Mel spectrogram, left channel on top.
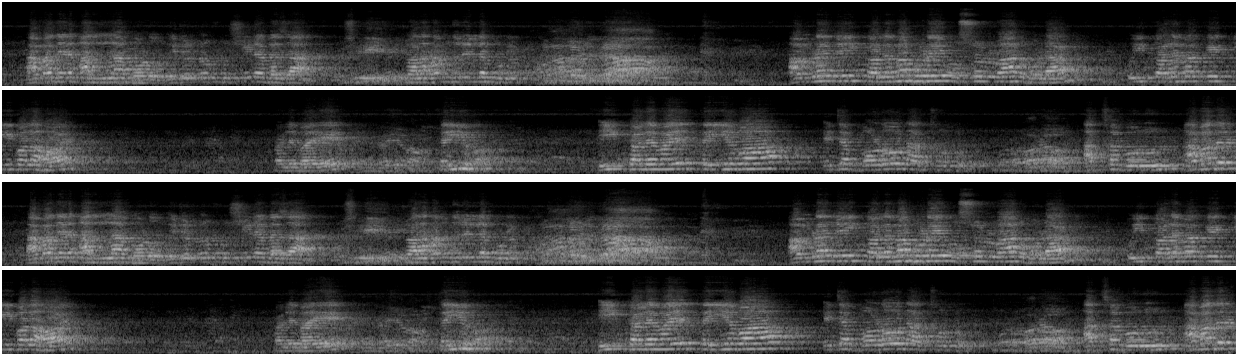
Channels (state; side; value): normal; both; correlation 0.42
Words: আমাদের আল্লাহ বড়, এজন্য খুশি না বেজার? আলহামদুলিল্লাহ পড়ি। আমরা যেই কলেমা পড়ে মুসলমান হলাম, ওই কলেমাকে কি বলা হয়? কলেমায়ে তাইয়্যিবা। এই কলেমায়ে তাইয়্যিবা এটা বড় না ছোট? আচ্ছা বলুন, আমাদের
